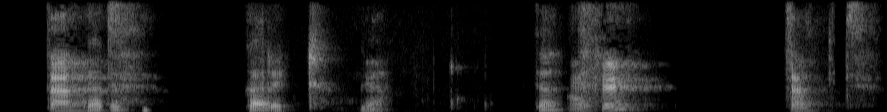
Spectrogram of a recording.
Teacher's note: So sharp stop করলাম, তারপরে বাতাসটা বের করলাম।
